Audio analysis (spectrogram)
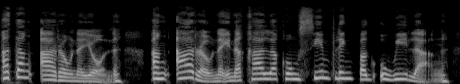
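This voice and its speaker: A woman's voice: fairly high pitch, sing-song, moderate pace, a bit bright, dry recording, studio quality. A woman with a Filipino accent narrating a scripted first-person drama in an emotional, theatrical way.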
